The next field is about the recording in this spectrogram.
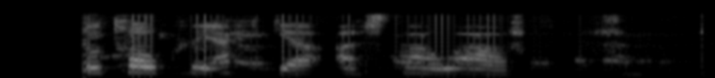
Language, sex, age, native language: Icelandic, female, 18-19, Icelandic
